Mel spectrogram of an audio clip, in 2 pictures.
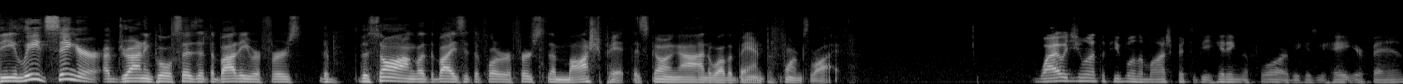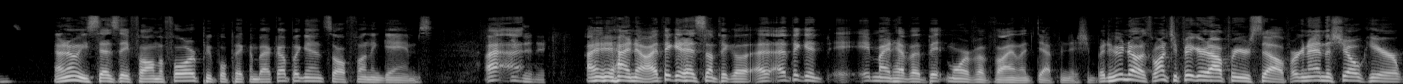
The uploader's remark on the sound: Phone calls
